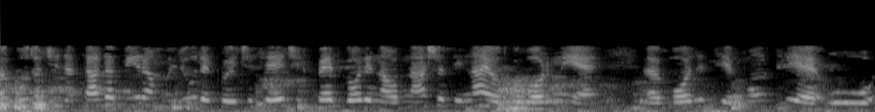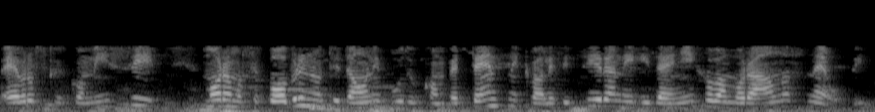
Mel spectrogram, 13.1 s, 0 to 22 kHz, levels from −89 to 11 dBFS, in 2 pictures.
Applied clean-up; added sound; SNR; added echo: classical method log-MMSE.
